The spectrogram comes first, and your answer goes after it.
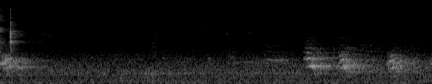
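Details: Border Collie during obedience training: one sharp bark at the start, then a quiet stretch, followed by three short, clipped barks in quick succession near the end.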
